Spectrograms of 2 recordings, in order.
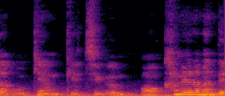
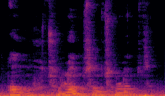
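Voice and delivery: much softer frightened murmur; scared; 11 dB quieter, faster than usual. Real, not acted. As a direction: whimper it, too scared to speak up. Scared on crystal floor. (작게 떨며 무섭다고 중얼대기)

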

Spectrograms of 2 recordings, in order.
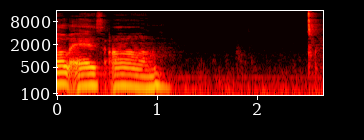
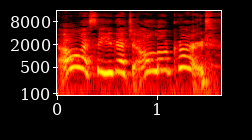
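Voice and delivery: high, fast, laughing tease; light imitation of a teasing manager; playful high mock of the manager; 12 semitones higher, 3 dB louder, faster than usual. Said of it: "she was like".

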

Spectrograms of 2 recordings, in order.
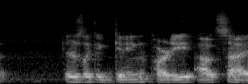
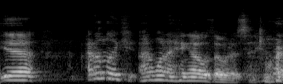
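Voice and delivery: high, rushed mock panic; panicked retelling; 7 semitones higher than usual. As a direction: blurt it out nervously, fast. Own retold panicked reply.

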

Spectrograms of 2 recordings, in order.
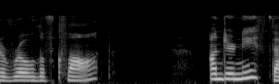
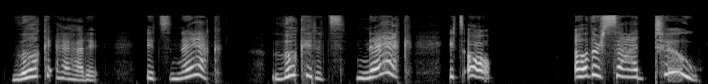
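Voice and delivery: horrified cry climbing higher and louder; 9 semitones higher, 5 dB louder than usual. A narrator's reading. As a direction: cry out in mounting alarm. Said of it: "cried Missus Hale".

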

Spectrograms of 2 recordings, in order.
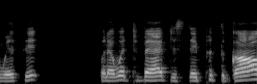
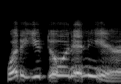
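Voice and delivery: imitated astonishment, pitched way up; retold surprised question; 11 semitones higher than usual. Friend finding the patient in her hospital room, surprised. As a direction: voice a friend's startled discovery, high throughout.

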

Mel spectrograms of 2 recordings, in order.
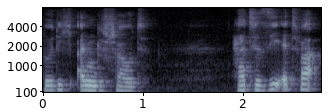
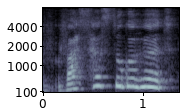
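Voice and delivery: higher-pitched, hesitant query; puzzled question; 8 semitones higher, 4 dB louder than usual. A narrator's reading. Agathe asks her cousin about rumours, puzzled. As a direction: ask it curiously, not yet pushing. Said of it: "fragte Agathe".

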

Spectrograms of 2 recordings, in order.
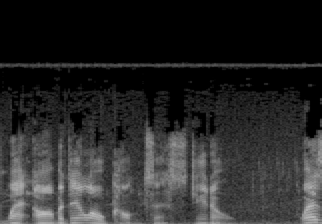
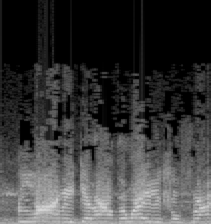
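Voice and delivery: alarmed yell; 11 semitones higher, 10 dB louder than usual. Acted. Taxi driving at them erratically.

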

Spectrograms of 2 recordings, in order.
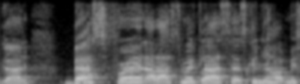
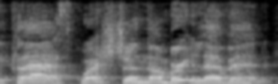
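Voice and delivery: normal talking voice

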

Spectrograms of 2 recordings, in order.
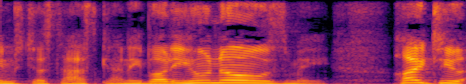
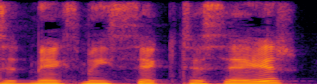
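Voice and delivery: normal talking voice

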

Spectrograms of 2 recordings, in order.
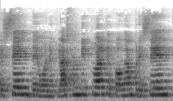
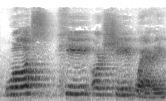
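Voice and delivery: slow, measured drill question rising at the end; model for repetition; slower than usual. Shown as a demonstration. Teacher has the class repeat the question, slowly. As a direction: lay the question out slowly, word by word.

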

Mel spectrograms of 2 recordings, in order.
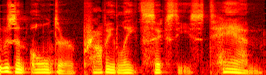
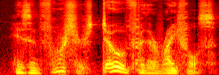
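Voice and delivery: plain reading voice

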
